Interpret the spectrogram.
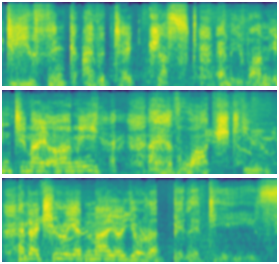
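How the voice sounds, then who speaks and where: Slow, wildly theatrical megalomaniac villain. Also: male voice, on the high side, huge pitch swings, music in the background, exaggerated voice. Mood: mocking, tempting. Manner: grandiose, drawling, mocking. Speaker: game villain. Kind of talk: video game villain acting.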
